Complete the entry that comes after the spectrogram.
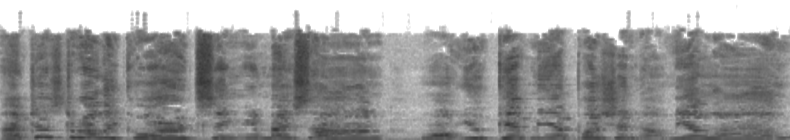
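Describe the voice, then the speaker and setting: Putting on a squeaky character voice at an extremely high pitch, a woman speaks fairly slowly in a monotone, flat delivery over clear background noise. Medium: read story.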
